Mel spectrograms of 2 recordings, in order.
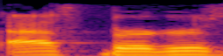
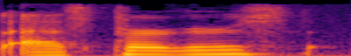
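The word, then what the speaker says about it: Asperger's: have autism cuz as it's not called Asbergers it's called Aspergers it's like sounds like burgers but it's a asper or it's hard to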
